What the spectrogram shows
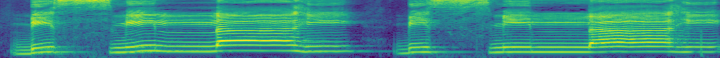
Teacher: ان اعطيها حقها من الرخاوه مع اعطائها حقها من من من الصفير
